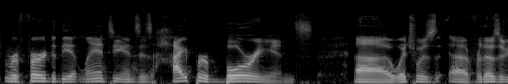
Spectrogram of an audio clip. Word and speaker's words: Hyperborean: Hyperborean? It's It's Hyperborean. you it's fucking Berean. plebe.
